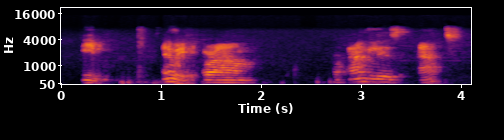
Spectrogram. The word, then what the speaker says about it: Aimee: The third one I would quickly like to give a shout out to is Amy. I hope I pronounced that correct. It's spelled AIMEE, and it's Spanish, so I'm pronouncing it Amy.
